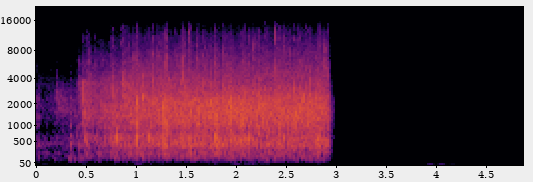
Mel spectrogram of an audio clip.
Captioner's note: audience applauding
